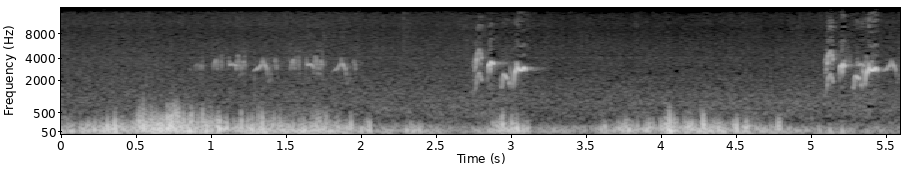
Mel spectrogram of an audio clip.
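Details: Sooty-headed bulbul (kutilang) singing in strong wind during a bird-luring session; a soft chattering run of notes, then two sharp, chirpy downward whistled phrases, half buried under heavy gusting wind roar.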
